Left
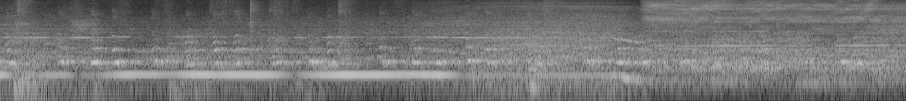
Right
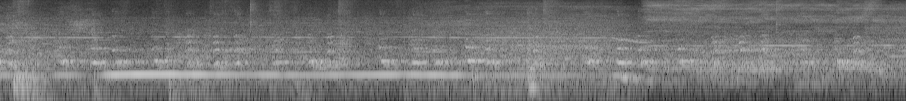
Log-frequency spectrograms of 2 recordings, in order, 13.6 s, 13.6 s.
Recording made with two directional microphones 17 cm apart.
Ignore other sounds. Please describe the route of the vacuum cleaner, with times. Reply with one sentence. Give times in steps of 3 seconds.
In this clip you hear the vacuum cleaner on the right from 0 s, in the centre from 6 s and on the left from 9 s.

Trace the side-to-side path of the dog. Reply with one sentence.
In this clip you hear the dog travel towards the right.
